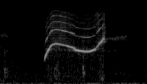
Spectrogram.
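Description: A hunter character whistles in the video game theHunter: Call of the Wild, a single clear rising-and-falling whistle lasting about half a second, fairly quiet against a near-silent background.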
